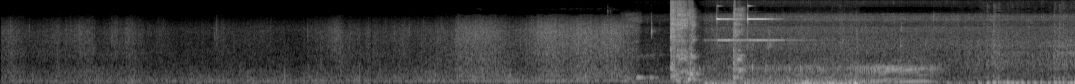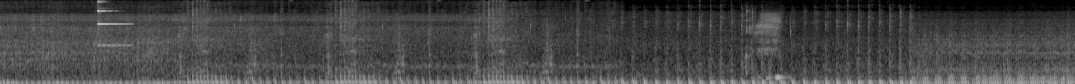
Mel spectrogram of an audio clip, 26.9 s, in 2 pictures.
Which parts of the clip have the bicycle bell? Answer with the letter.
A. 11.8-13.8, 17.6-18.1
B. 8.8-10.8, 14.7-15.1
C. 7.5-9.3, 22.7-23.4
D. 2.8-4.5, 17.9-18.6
B.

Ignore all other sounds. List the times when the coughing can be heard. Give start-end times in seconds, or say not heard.
7.5-9.3, 22.7-23.4.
